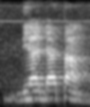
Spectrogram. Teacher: Nada saya menurun untuk menunjukkan bahwa informasi itu pasti. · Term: nada turun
